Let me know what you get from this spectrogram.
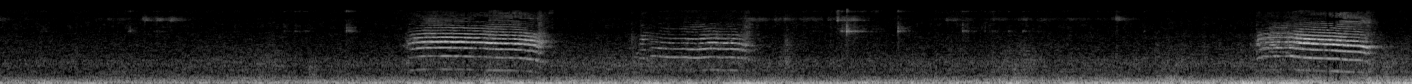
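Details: A scared cat gives three loud, drawn-out, wavering meows, each about a second long and spaced several seconds apart, over a steady low rumble of background noise.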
